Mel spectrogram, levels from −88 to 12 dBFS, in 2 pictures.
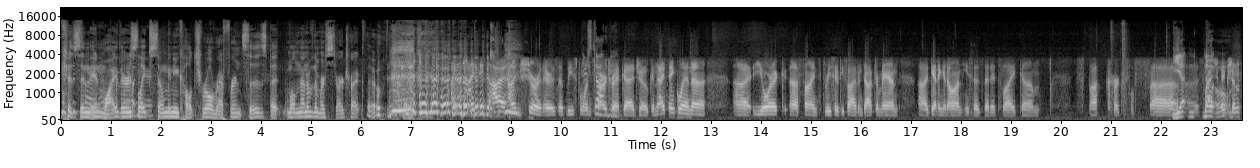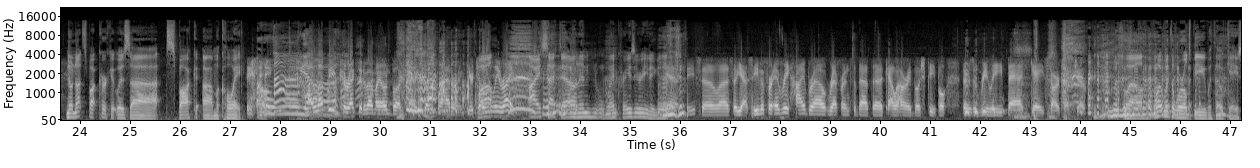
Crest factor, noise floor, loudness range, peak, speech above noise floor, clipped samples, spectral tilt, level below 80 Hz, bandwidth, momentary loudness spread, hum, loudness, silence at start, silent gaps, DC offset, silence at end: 16 dB; -47 dBFS; 5 LU; -2 dBFS; 30 dB; under 0.1%; -4.5 dB/octave; -46 dBFS; 14 kHz; 8 LU; none; -17 LUFS; 0 s; none; under 0.1%; 0 s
